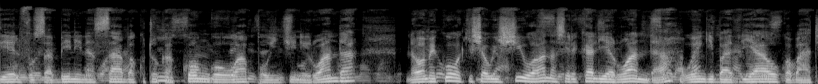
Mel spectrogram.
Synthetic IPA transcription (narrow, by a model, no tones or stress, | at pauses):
iɛlfusaɓininasaɓaku̥tɔkakɔŋɡɔwapɔɲt͡ʃiniɾwanda | nawamɛkuwawakiʃawiʃiwanasɛɾikalijaɾuandawɛŋɡiɓaːðijaɔkwaɓahat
